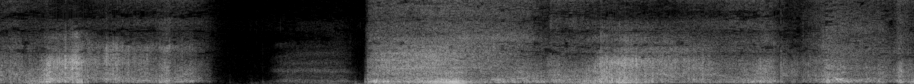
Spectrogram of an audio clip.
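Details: Adult with a common cold, in the morning: long, forceful, wet hissing nose blows through a congested nose, with a pause.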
